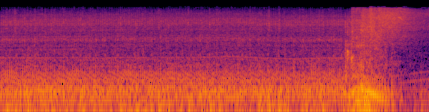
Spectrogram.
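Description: A small engine rumbles steadily.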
